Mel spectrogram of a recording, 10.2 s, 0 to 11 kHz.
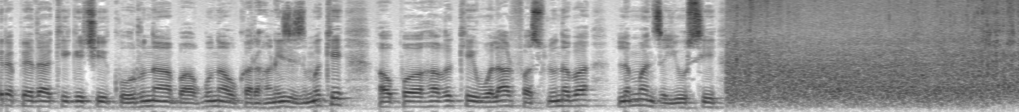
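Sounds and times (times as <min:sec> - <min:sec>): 
speech: 0:00.0 - 0:07.7
Kunar River flowing at high water level: 0:07.3 - 0:10.1.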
